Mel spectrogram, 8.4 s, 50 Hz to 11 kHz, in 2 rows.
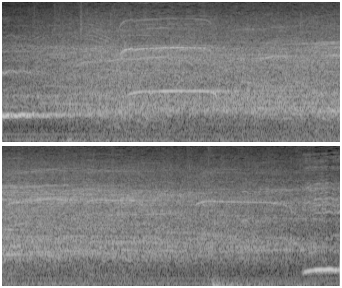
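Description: A female singer's belted high note, held on E5, ending about a second in, then a large audience cheering and whooping with several long whistles.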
